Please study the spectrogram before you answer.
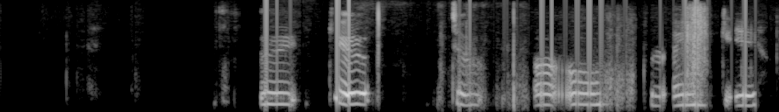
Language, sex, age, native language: Icelandic, male, 8, Icelandic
